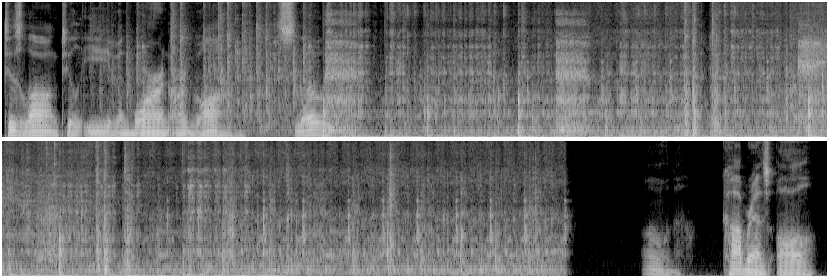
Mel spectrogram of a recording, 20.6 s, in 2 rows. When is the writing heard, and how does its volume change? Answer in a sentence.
You can hear the writing from 3.9 to 13.6 s, getting louder then quieter.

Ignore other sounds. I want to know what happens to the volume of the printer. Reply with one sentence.
The volume of the printer goes up.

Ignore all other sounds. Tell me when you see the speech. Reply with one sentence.
You can hear the speech from 0.0 to 4.2 s and from 18.4 to 20.4 s.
